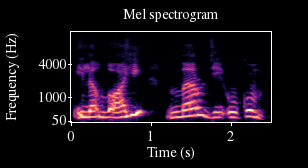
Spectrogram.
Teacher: اللہ کے نام میں جو لام ہے اس کو ہیوی کر کے پڑھیں گے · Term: لام جلالہ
